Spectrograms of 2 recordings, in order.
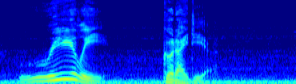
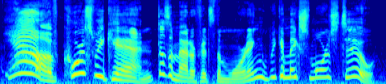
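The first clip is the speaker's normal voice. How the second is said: eager yes; 12 semitones higher, 6 dB louder than usual. Real, not acted. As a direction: burst out happily agreeing to the bonfire.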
